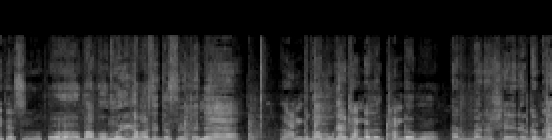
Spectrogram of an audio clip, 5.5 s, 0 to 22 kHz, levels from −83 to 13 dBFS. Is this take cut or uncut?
cut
